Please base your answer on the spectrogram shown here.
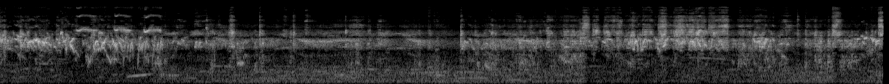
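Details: A flock of lovebirds, social small parrots of genus Agapornis, recorded at Sayaji Baug garden in Vadodara, Gujarat, India: rapid overlapping high-pitched chirps and squeaky notes, about three per second, forming a busy steady chatter.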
